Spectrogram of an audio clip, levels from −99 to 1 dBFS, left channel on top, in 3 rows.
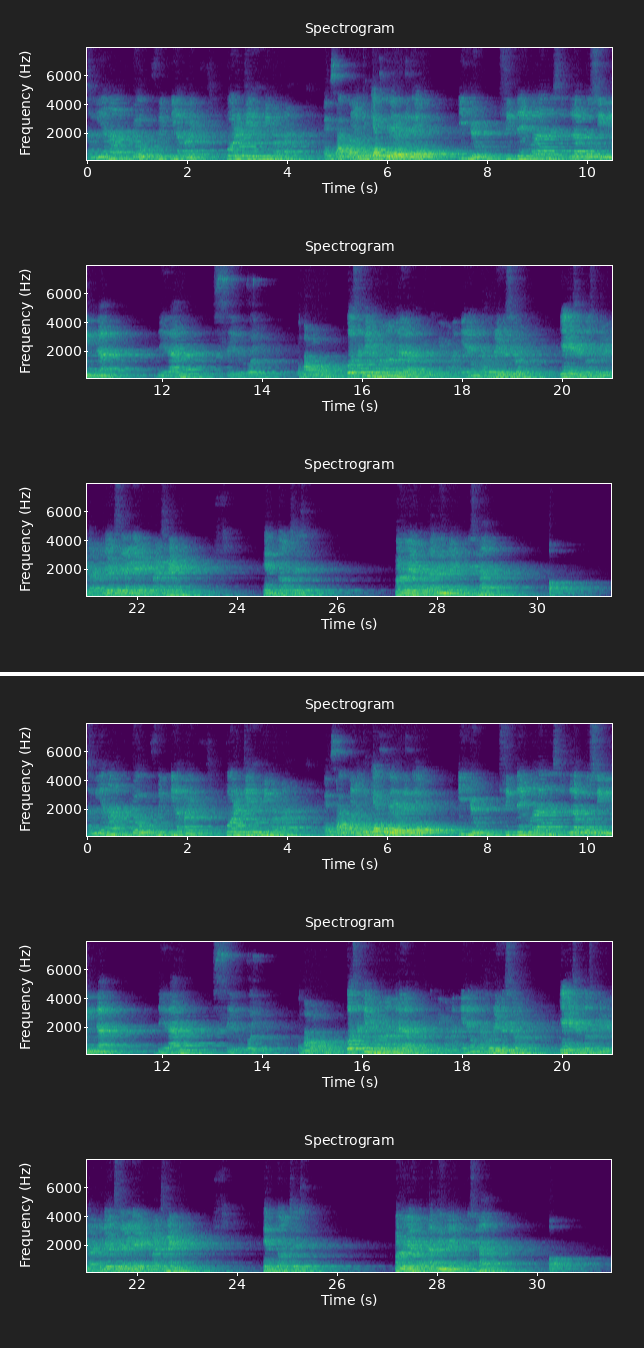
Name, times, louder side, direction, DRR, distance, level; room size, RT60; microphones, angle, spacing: voice 1, 0.0-2.2 2.8-4.1 5.0-6.6 7.4-7.9 8.3-10.9 11.8-12.5 13.3-13.9 15.7-19.3 20.0-22.9 24.5-25.3 27.2-29.1, right 1 dB, 70° right, -9 dB, 0.4 m, -29 dB
voice 2, 4.7-6.8 14.7-15.3 30.2-30.3, equal, 25° left, -5 dB, 0.4 m, -24 dB
3.0 x 2.6 x 2.3 m, 2.5 s
head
